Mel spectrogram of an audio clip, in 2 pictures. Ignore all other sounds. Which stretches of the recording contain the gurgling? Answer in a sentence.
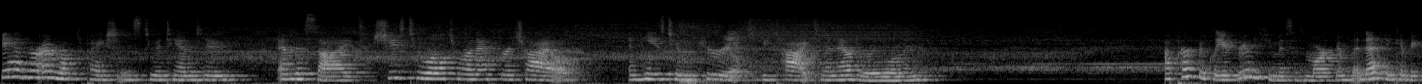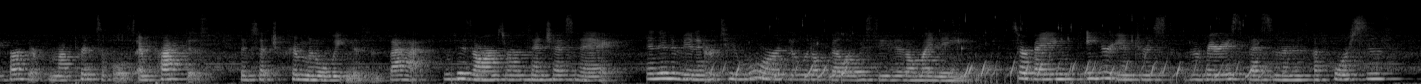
The gurgling can be heard from 21.1 to 27.1 s.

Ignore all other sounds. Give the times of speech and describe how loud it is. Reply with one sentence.
The speech can be heard from 0.0 to 9.2 s, at a steady volume; and from 11.7 to 28.3 s, at a steady volume.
